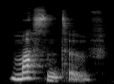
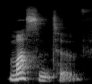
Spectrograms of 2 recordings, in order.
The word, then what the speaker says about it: mustn't've: Must not have becomes mustn't've. Mustn't've. Yes, the first T is silent, so it's mustn't've.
